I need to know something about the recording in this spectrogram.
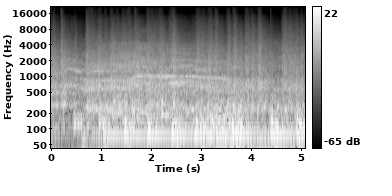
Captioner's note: crowd cheering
